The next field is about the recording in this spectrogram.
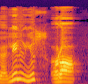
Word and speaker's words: لِلْيُسْرَى: لِلْيُسْرَى اس میں را موٹے انداز میں ادا ہوگا یعنی تفخیم ہے را میں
